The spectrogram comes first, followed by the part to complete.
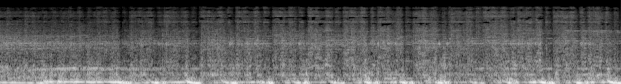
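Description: Live Adivasi timli band music: a line of marching bass drums and snares beats a steady, heavy rhythm under an amplified melody and bass line.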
